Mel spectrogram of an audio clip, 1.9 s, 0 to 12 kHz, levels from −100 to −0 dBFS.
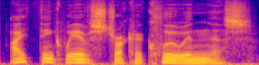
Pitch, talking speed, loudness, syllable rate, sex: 95 Hz, 275 wpm, -17 LUFS, 5.1 syllables/s, male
